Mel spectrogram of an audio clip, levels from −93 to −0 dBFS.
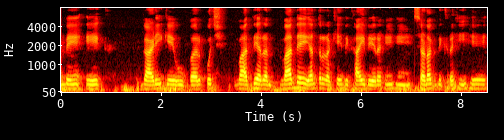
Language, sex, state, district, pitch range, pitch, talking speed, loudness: Hindi, male, Chhattisgarh, Bastar, 145-155 Hz, 150 Hz, 125 wpm, -24 LUFS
